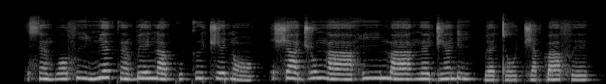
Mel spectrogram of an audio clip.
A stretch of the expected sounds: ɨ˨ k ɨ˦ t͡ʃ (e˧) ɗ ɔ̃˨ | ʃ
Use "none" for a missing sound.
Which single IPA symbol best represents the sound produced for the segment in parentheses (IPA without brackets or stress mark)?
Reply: e˦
